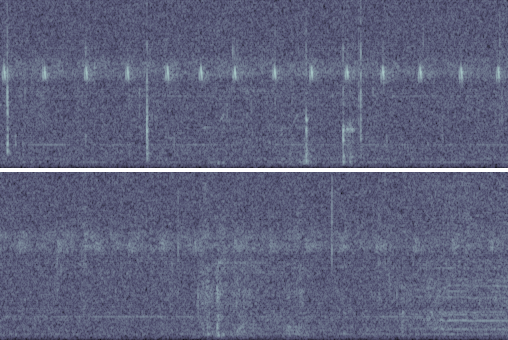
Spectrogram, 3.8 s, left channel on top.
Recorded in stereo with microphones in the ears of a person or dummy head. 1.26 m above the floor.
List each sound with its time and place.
Only background noise.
